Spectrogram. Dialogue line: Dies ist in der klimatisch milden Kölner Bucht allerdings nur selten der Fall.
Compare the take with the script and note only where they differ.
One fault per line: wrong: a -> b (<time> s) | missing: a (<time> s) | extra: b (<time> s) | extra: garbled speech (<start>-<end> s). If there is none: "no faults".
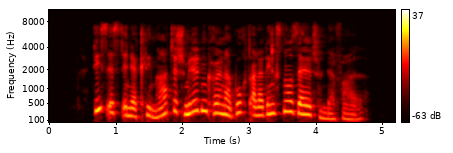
no faults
